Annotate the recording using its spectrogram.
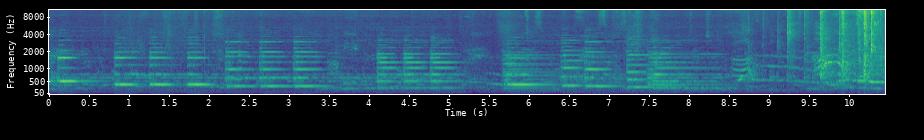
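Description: Electronic keyboard playing a slow, simple melody of single held notes in short phrases. Clapping breaks out near the end.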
